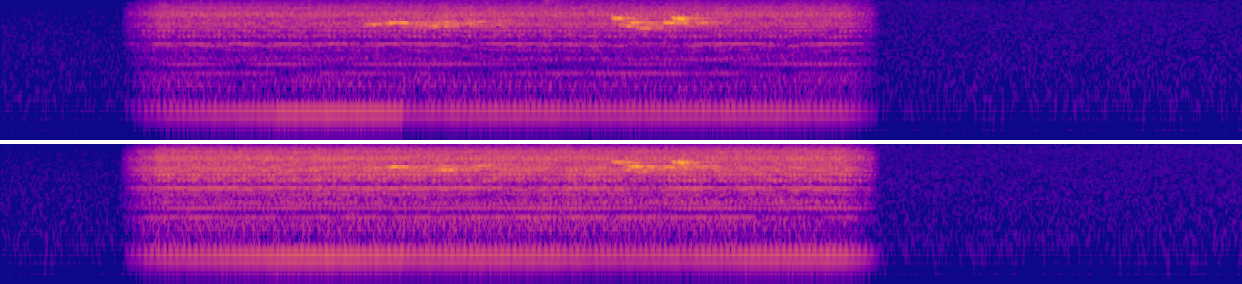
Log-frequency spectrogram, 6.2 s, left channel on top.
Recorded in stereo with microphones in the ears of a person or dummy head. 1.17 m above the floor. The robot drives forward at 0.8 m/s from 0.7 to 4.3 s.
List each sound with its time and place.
1.8 s a bird: 50° left (ahead or behind), 1.6 m; by 3.7 s 25° left (ahead or behind), 3 m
